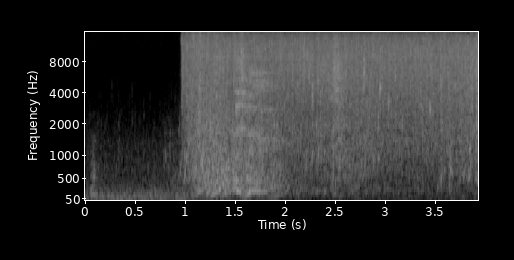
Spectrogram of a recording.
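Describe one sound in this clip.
Water splashes as a swimmer surfaces and wades.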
